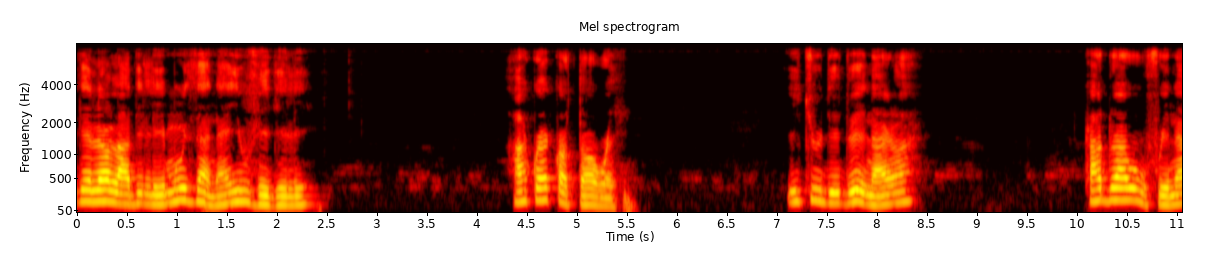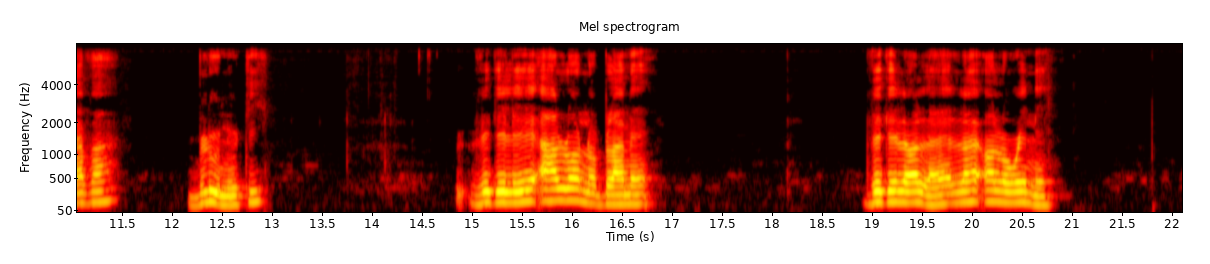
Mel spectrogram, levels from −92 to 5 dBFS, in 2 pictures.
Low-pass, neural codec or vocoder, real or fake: 7.2 kHz; none; real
